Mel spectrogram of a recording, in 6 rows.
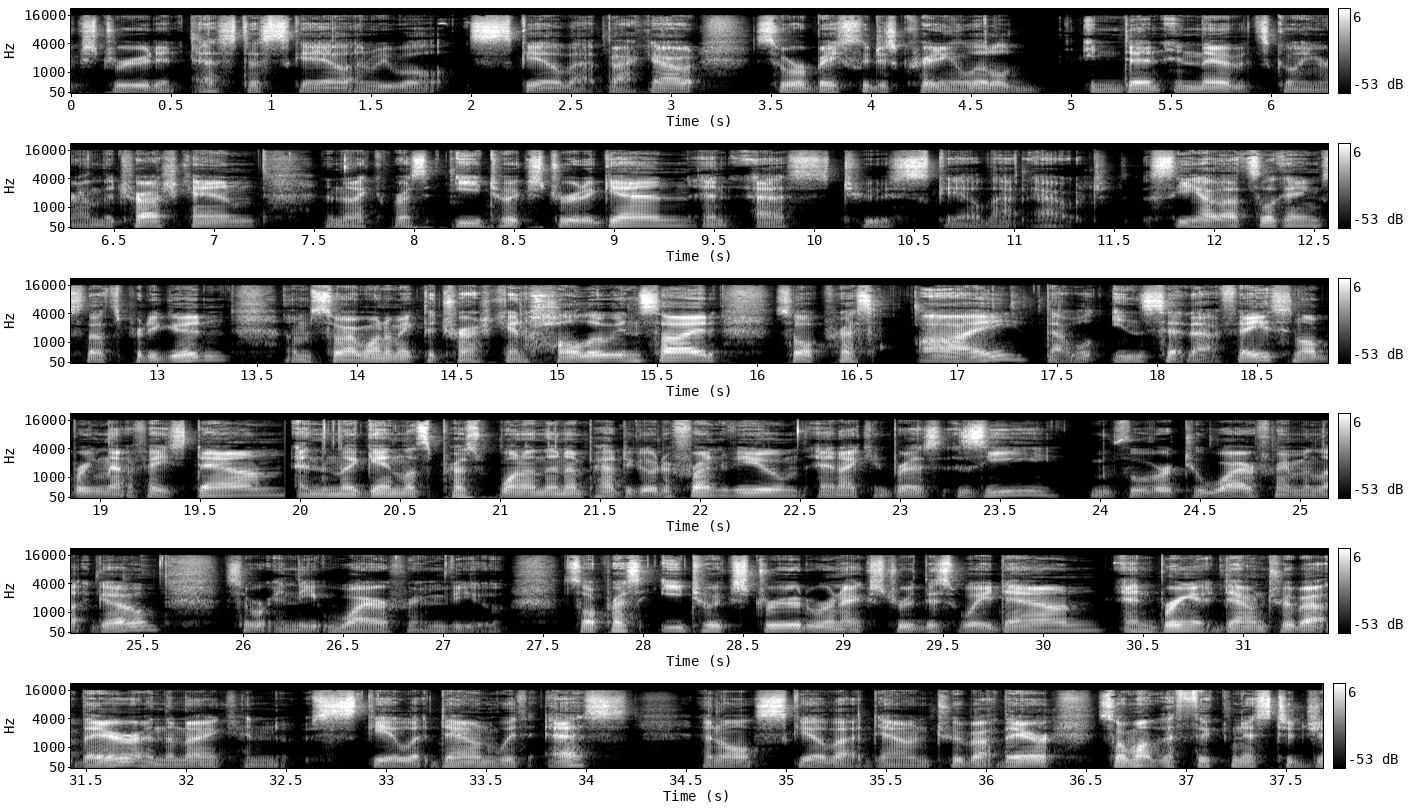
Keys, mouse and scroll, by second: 2.6 shift+middle click, 2.8-5.8 scroll up 3, 11.1 scroll down 1, 11.1 scroll up 2, 11.2 scroll down 1, 11.2 scroll up 1, 11.5-12.6 middle drag, 12.6-13.3 scroll up 2, 13.3-16.6 middle drag, 16.6 i, 19.9 shift+middle click, 20.7 KP_1, 21.5-23.2 shift+middle drag, 23.2 z, 25.0 click, 25.3 shift+middle click, 26.2 s, 30.6 shift+middle click, 30.7 scroll up 1, 31.4 s, 35.8 shift+middle click, 36.0 shift+scroll up 3.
